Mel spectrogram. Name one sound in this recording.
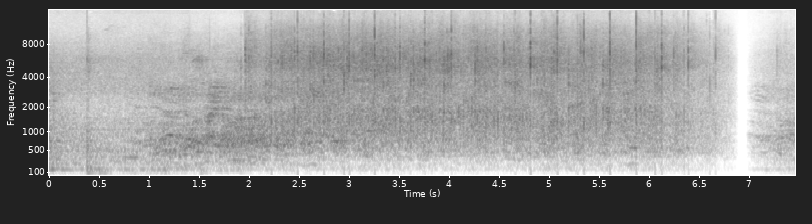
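A crowd cheers.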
